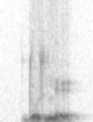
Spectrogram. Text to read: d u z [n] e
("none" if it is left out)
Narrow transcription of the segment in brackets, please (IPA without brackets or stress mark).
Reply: n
